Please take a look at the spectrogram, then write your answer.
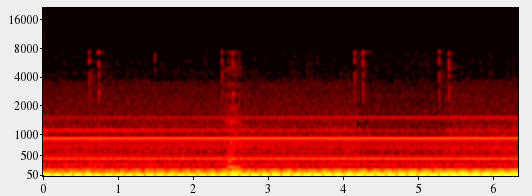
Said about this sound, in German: Hier zum Beispiel hört man das Knarren.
